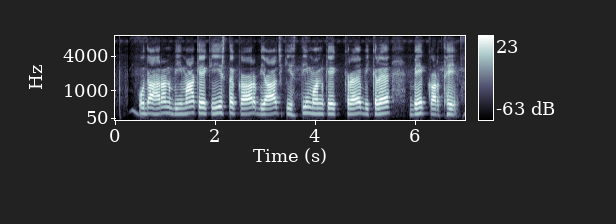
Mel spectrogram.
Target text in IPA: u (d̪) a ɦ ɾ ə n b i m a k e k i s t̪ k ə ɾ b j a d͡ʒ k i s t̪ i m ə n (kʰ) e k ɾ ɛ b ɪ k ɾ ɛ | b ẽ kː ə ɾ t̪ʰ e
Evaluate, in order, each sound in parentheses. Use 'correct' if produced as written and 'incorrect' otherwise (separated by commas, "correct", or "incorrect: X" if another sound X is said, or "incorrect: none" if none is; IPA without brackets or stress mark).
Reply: correct, incorrect: k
